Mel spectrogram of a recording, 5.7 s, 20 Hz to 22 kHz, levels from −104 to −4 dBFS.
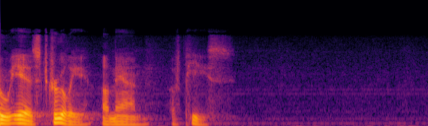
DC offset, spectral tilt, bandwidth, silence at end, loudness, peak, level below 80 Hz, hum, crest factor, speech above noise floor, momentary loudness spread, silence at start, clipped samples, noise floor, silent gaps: under 0.1%; -8.5 dB/octave; 7.2 kHz; 2.85 s; -27 LUFS; -8 dBFS; -50 dBFS; none; 20 dB; 40 dB; 25 LU; 0 s; under 0.1%; -66 dBFS; none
